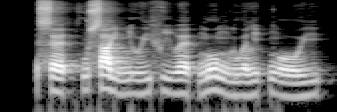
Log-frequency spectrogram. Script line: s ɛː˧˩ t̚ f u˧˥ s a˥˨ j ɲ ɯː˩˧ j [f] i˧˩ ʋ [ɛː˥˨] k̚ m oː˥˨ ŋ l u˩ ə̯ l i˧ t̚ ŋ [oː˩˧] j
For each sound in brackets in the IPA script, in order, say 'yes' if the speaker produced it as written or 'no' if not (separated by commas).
yes, no, yes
